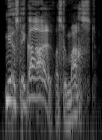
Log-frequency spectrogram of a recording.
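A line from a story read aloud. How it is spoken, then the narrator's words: Shouting. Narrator (German): schrie er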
